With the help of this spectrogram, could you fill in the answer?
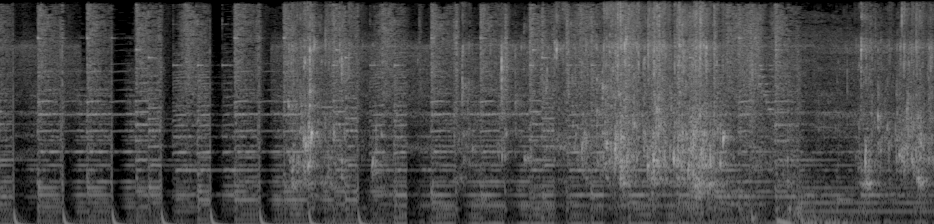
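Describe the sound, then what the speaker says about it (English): A hand swirls soap powder through water in a bucket, splashing and sloshing at close range, first in a run of regular sharp strokes, then in a fuller, continuous churning. "once you have mixed the soap powder thoroughly with the water"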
